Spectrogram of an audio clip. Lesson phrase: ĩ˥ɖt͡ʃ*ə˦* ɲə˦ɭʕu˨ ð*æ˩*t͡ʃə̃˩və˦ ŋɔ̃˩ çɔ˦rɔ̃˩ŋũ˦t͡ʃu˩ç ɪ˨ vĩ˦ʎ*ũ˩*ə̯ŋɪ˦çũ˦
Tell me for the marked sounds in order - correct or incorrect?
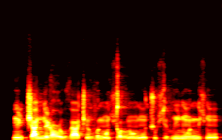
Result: incorrect, incorrect, incorrect

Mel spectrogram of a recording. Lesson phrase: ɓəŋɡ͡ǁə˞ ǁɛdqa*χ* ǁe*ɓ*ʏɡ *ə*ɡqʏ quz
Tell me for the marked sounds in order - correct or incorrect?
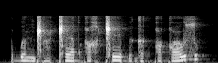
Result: correct, correct, correct

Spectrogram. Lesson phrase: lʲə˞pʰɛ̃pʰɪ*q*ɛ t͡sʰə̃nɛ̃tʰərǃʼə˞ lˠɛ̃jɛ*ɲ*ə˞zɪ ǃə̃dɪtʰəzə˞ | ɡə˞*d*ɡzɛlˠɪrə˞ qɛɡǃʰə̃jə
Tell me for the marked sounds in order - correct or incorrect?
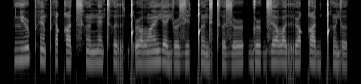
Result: correct, incorrect, incorrect

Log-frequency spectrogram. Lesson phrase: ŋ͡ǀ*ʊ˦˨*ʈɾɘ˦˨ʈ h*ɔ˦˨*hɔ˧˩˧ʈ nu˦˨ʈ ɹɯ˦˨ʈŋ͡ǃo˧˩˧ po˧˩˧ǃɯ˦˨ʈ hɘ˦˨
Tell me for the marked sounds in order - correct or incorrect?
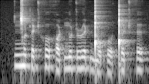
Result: incorrect, incorrect

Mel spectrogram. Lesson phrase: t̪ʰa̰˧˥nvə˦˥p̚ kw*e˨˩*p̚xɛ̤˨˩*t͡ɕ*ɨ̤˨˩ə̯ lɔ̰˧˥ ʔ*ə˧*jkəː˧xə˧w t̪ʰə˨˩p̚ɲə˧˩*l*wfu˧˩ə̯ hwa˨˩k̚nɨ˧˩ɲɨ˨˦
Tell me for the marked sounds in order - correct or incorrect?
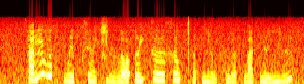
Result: correct, correct, incorrect, incorrect

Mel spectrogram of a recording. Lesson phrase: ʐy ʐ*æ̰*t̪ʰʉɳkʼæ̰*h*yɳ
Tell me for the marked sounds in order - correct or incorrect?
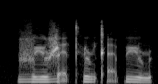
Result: incorrect, incorrect

